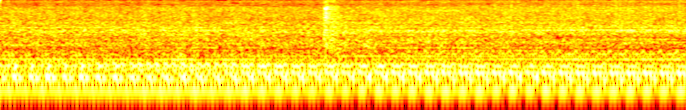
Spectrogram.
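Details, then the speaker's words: Subaru warming up to idle during work to cure a heavy misfire and backfire, with no air filter fitted: a steady, even low rumble with slight hunting and no skips, now running cleanly. "But we're gonna let it warm up and then see if it idles fine. It's got no air filter on it, so it might fluctuate a little bit, but it's getting there."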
